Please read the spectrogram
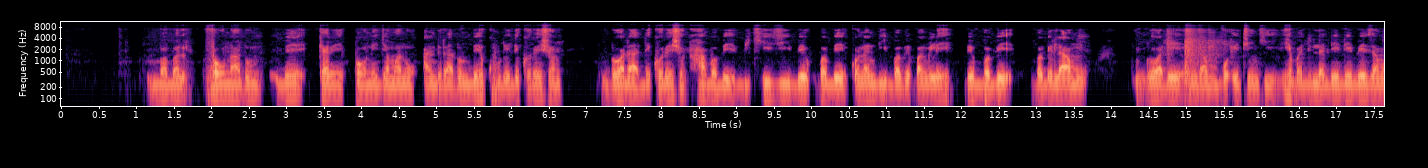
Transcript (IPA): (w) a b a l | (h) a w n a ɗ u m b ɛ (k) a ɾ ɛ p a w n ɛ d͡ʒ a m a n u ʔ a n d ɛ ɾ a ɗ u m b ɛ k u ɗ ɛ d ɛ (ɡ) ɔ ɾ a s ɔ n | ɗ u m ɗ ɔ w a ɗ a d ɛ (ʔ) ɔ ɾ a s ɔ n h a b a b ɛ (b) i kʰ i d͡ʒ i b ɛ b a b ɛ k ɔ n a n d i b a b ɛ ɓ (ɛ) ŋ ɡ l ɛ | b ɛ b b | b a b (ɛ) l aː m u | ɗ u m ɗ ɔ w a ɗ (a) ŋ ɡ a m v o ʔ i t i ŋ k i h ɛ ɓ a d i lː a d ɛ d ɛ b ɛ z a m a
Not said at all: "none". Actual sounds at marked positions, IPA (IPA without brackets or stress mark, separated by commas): b, f, k, k, k, b, a, ɛ, ɛ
